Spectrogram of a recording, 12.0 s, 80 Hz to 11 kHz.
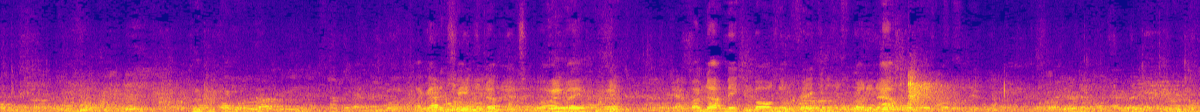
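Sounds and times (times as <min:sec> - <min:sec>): murmur of voices in a hall: 0:00.0 - 0:12.0.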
